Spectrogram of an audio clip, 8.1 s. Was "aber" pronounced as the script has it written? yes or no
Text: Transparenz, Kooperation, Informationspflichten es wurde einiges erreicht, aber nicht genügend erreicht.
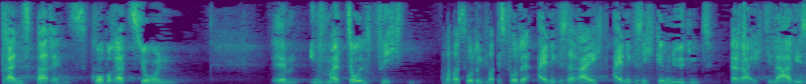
no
